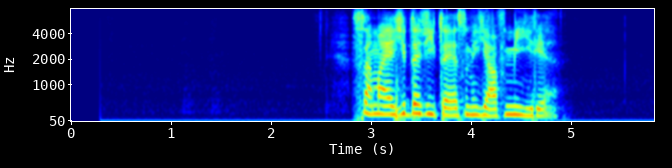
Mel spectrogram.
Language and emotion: Russian, angry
